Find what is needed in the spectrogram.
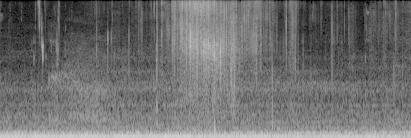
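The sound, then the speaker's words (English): A crisp bite crunches into a Whopper burger, followed by a few seconds of wet chewing and munching with no one talking. “Then you're gonna stick your top on back on the Whopper, and then take a crunch.”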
